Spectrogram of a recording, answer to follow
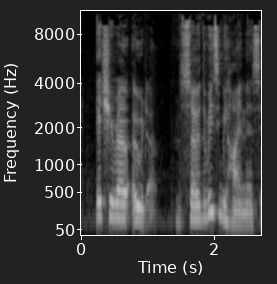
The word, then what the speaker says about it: Eiichiro Oda: It was Eiichi Oda. I'm trying to pronounce his name correctly, so Eiichiro Oda.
